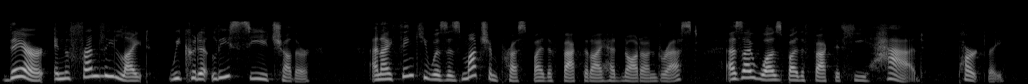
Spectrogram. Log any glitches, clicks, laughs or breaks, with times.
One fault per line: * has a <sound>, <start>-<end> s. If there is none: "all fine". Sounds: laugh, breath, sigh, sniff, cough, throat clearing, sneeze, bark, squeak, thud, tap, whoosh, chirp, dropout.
all fine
